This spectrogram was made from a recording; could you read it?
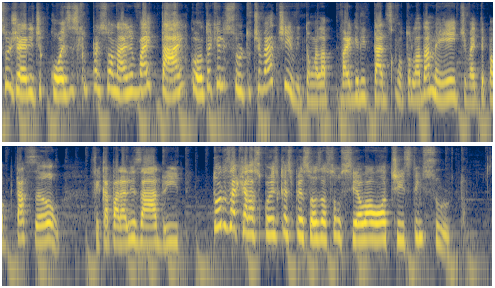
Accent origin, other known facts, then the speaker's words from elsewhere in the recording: São Paulo, Brazil; Sou de São Paulo, isso dá gatilho em mim também.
